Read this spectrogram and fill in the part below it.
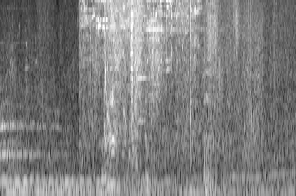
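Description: A heavy figure leaps and lands with a loud thud.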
